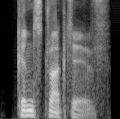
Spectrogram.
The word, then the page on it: constructive: British English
